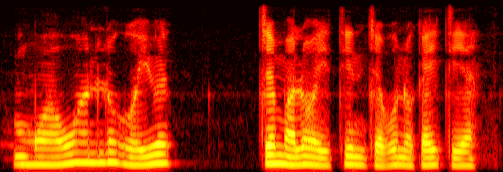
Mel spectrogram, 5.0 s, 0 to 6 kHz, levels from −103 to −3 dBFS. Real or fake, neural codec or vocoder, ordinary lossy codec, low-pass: real; none; none; 5.4 kHz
